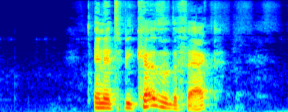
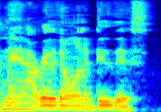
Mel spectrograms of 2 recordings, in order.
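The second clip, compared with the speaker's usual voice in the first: reluctant mutter; 4 semitones lower, 7 dB quieter, faster than usual. Acted. Whiny inner voice voiced again.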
